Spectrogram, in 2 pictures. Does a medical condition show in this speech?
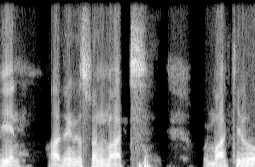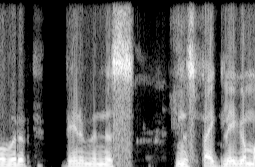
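No.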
